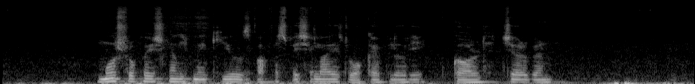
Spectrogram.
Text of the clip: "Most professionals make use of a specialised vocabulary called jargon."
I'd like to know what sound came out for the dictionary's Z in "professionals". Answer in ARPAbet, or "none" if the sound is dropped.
none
